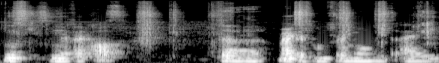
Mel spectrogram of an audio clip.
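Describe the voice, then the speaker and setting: Woman, tarot reader, casual rambling delivery, slight cough, low register, roomy off-mic sound. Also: flat delivery, moderate pace, recorded from a distance, noisy background. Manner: chatty, meandering, soft-spoken asides. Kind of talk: casual spoken tarot reading. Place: home room with webcam. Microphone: new desk microphone. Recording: echoey room, voice a bit off-mic.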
